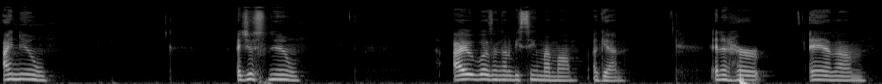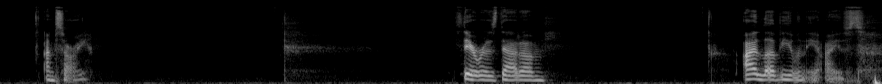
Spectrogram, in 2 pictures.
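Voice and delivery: tearful, crying while talking. Remembering saying goodbye to a mother in hospital, crying while talking. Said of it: "I don't mean to cry my podcast".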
